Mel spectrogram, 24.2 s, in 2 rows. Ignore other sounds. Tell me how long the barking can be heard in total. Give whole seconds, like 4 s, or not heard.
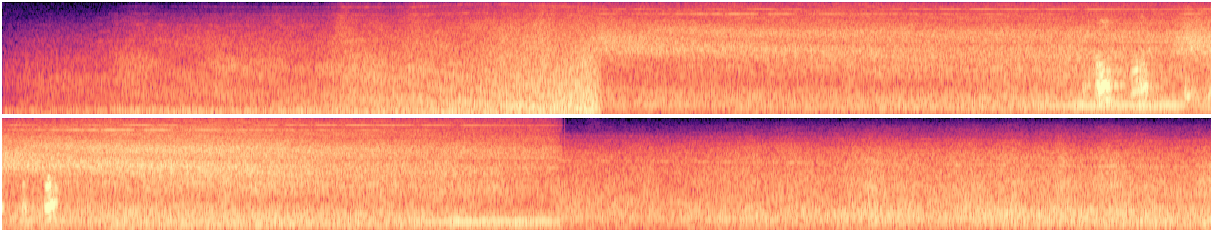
2 s.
